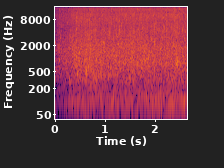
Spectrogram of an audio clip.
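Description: A river flows through a large European city in summer with a steady, even rush of water that holds at a constant level throughout, with no voices or other distinct sounds.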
